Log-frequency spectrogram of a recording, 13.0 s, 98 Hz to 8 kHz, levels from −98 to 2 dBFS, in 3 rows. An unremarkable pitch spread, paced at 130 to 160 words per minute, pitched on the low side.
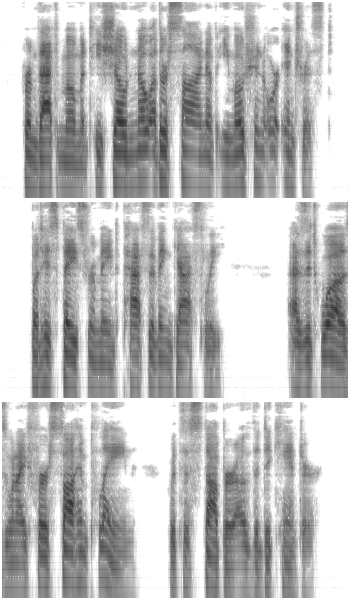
Yes: average, 3.4 semitones; average, 155 wpm; low, 120 Hz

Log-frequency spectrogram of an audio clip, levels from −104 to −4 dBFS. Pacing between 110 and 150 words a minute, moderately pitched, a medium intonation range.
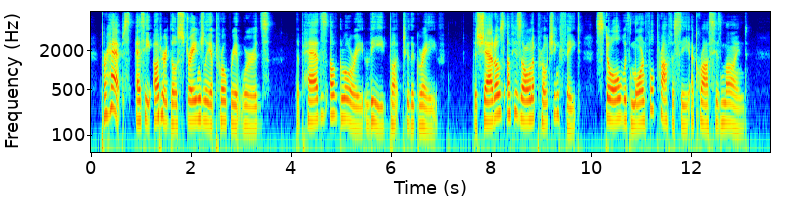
Yes: slow, 135 wpm; medium, 165 Hz; average, 3.7 semitones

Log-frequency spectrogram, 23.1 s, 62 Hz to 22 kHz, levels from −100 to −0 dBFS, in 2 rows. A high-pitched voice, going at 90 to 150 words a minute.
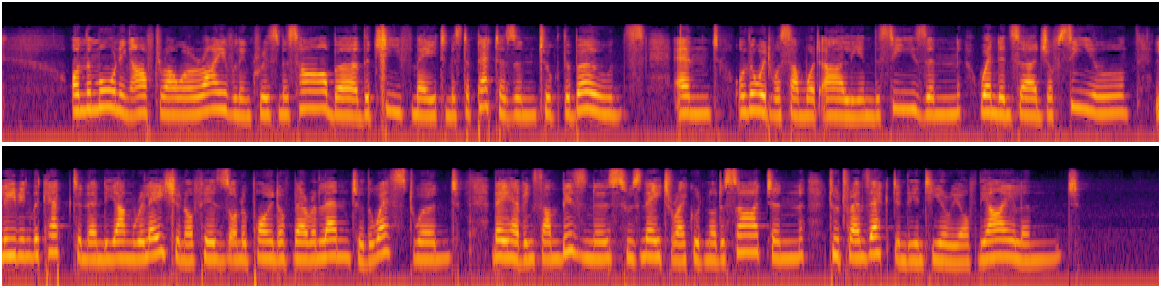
No: high, 205 Hz; average, 175 wpm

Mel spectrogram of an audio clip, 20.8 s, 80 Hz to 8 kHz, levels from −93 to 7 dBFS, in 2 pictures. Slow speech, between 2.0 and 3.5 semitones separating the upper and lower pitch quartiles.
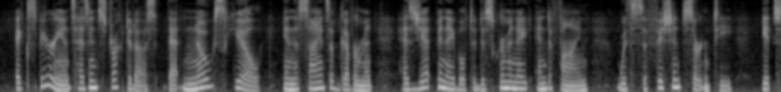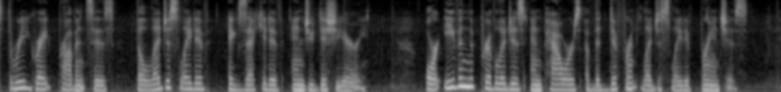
No: slow, 125 wpm; average, 4.1 semitones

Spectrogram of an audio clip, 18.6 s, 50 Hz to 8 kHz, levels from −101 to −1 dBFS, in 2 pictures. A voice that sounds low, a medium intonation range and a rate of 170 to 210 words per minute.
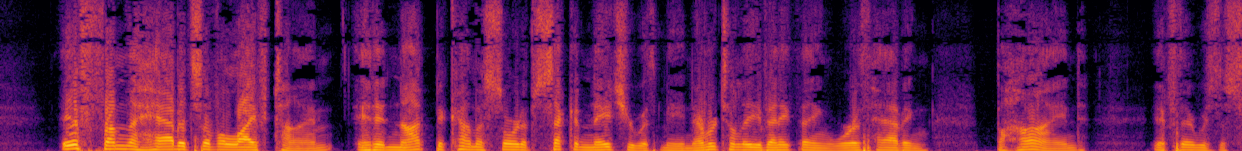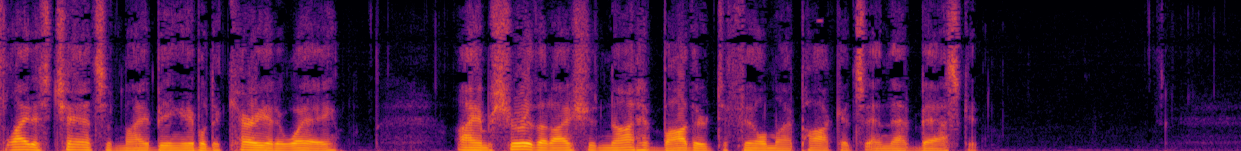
Yes: low, 125 Hz; average, 3.6 semitones; average, 175 wpm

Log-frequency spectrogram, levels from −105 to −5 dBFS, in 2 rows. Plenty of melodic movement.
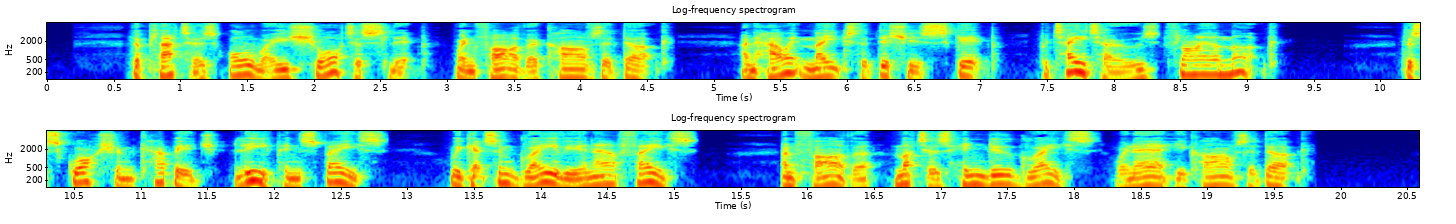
Yes: wide, 5.7 semitones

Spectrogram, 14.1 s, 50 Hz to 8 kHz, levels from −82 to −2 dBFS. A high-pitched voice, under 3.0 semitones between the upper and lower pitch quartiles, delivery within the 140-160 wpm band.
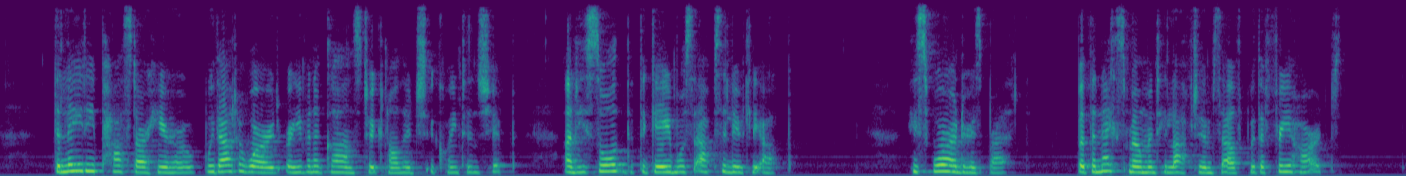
No: very high, 250 Hz; narrow, 2.5 semitones; average, 175 wpm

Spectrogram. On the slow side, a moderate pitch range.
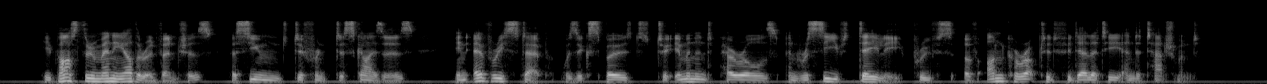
Yes: slow, 125 wpm; average, 3.1 semitones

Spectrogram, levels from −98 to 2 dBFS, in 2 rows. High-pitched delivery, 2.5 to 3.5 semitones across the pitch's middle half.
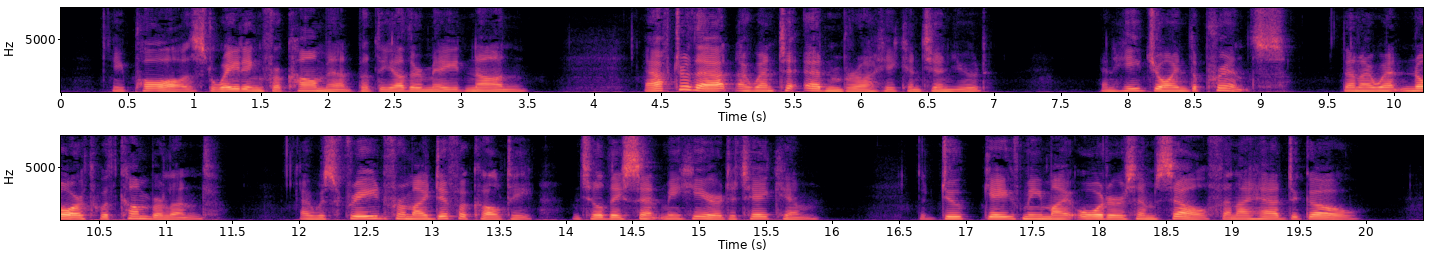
No: medium, 170 Hz; average, 2.9 semitones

